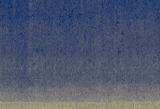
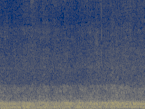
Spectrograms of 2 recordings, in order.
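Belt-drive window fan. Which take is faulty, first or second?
first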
